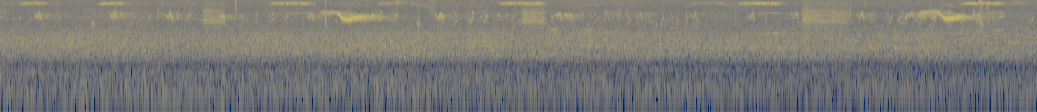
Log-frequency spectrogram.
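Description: Wild birds chirping, short high calls repeated again and again, over a steady low background rumble.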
